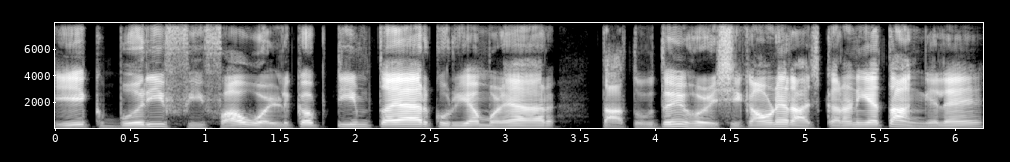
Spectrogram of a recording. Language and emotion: Goan Konkani, disgusted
